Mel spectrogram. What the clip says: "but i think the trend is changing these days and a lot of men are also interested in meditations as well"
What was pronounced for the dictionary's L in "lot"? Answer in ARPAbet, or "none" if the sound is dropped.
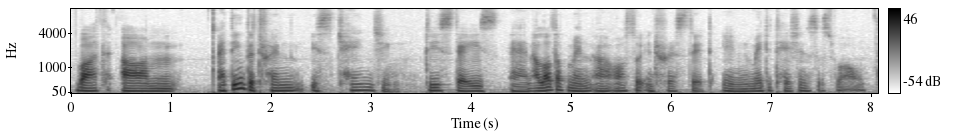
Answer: L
